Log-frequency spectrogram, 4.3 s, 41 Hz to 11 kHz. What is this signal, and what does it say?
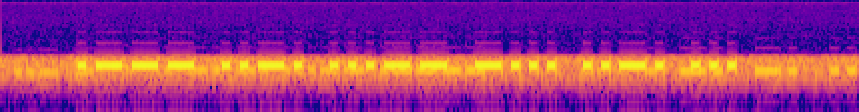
Morse code, heard as a keyed tone, about 26 wpm, 430 Hz, with radio noise. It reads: JF3BFS
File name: CW / cqww-cw-k5tr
